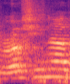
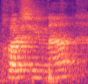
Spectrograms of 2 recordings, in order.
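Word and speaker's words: Rocinha: to the HHA flla it's written Rosina but it's pronounced Hina um FAA in Rio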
